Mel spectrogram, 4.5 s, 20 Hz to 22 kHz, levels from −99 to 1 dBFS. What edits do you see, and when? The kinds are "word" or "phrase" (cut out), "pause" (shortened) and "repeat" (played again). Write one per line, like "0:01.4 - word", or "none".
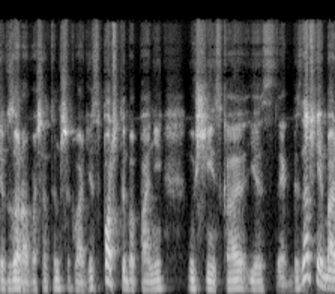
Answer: none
